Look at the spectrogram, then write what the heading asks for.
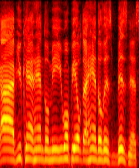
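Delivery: dismissive, high-pitched, taunting jerk-like tone. Imagining what a jerk says as someone leaves crying: imitating a jerk. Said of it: "a jerk says as you run out".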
